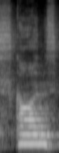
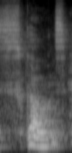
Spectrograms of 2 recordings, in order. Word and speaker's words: scone: of saying it so my understanding is the English way of saying it is scon and the American way is scones ever since I heard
